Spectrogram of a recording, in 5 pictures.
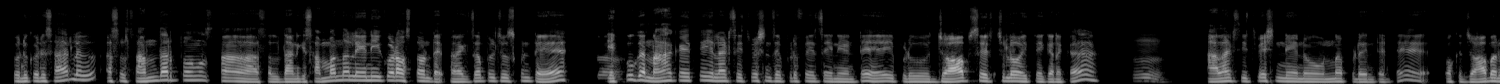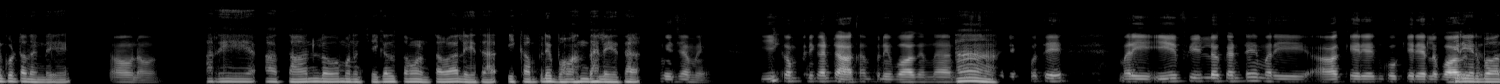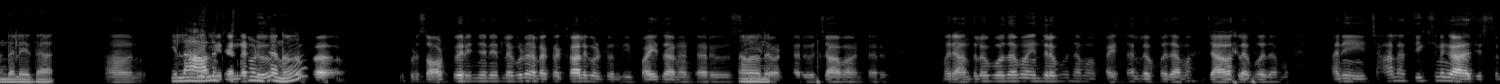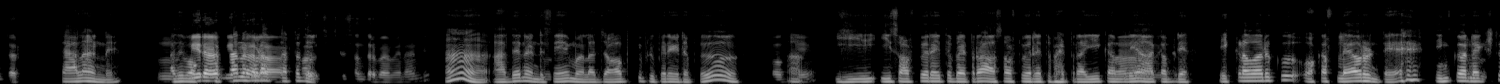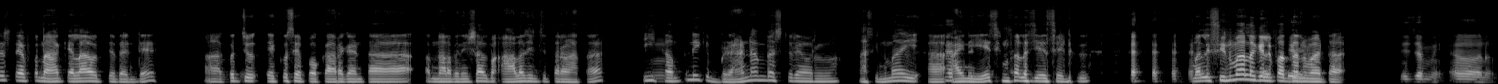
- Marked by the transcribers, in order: in English: "ఫర్ ఎగ్జాంపుల్"; in English: "సిట్యుయేషన్స్"; in English: "ఫేస్"; in English: "జాబ్ సెర్చ్‌లో"; in English: "సిట్యుయేషన్"; in English: "జాబ్"; in English: "కంపెనీ"; laughing while speaking: "బావుందా లేదా?"; in English: "కంపెనీ"; in English: "కంపెనీ"; in English: "ఫీల్డ్‌లో"; in English: "కెరియర్"; in English: "కెరియర్‌లో"; in English: "కెరియర్"; in English: "సాఫ్ట్‌వేర్ ఇంజినీర్‌లో"; in English: "పైథాన్"; in English: "సీలో"; other background noise; in English: "జావ"; in English: "పైథాన్‌లో"; chuckle; in English: "జావాల"; in English: "సేమ్"; in English: "జాబ్‌కి ప్రిపేర్"; in English: "సాఫ్ట్‌వేర్"; in English: "సాఫ్ట్‌వేర్"; chuckle; in English: "నెక్స్ట్ స్టెప్"; in English: "కంపెనీకి బ్రాండ్ అంబాసడర్"; tapping; laugh; laughing while speaking: "సినిమాలో చేసాడు"
- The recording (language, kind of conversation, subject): Telugu, podcast, ఆలోచనలు వేగంగా పరుగెత్తుతున్నప్పుడు వాటిని ఎలా నెమ్మదింపచేయాలి?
